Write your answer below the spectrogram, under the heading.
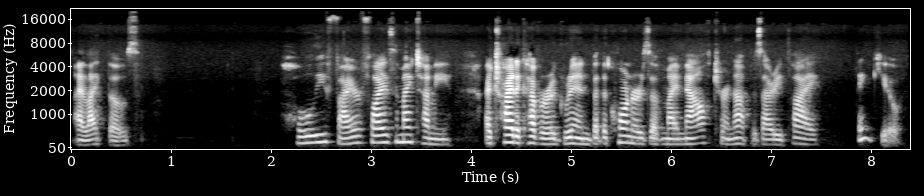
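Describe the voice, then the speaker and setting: Female audiobook narrator, lower-pitched, first-person fiction read with expressive, confiding delivery. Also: a little fast, highs cut off. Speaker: author narrating own audiobook.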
